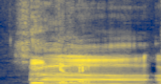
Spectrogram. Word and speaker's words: hyggelig: H-Y-G-G-E-L-I-G. Hegele.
